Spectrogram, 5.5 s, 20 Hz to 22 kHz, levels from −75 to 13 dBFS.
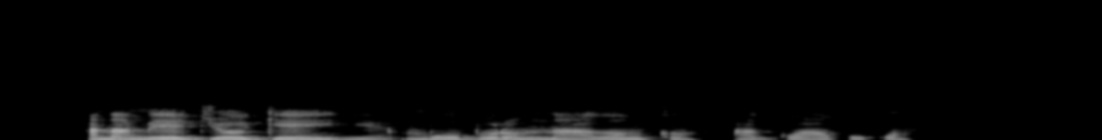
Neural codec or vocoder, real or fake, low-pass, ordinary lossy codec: none; real; 5.4 kHz; none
